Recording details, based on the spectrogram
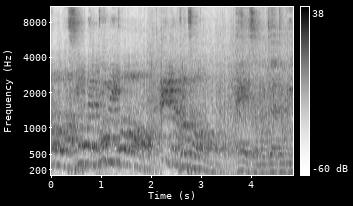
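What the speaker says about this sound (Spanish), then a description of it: "En la segunda para que reciba la ovación." Loud crowd cheering and shouting at a rodeo after a rider's run, with voices yelling and whooping in a continuous roar of mixed vocal noise.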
